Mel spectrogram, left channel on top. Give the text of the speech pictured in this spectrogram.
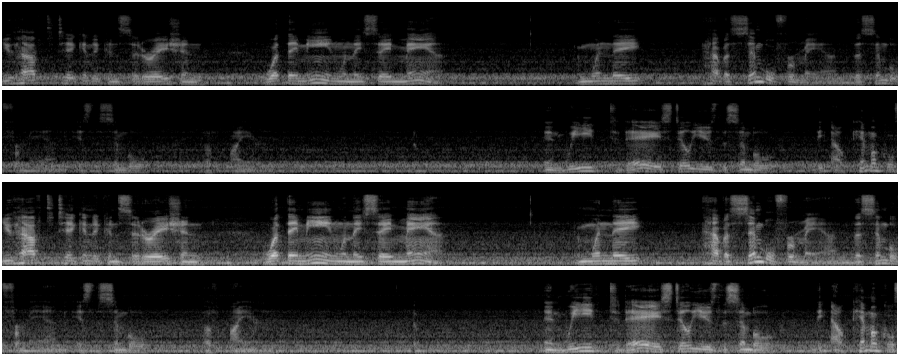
have to take into consideration what they mean when they say man. And when they have a symbol for man, the symbol for man is the symbol of iron. And we today still use the symbol, the alchemical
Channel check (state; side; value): quieter; left; 7.3 dB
